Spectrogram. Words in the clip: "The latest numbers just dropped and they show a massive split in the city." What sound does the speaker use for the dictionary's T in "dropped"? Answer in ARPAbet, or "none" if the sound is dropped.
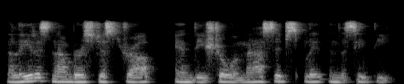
none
